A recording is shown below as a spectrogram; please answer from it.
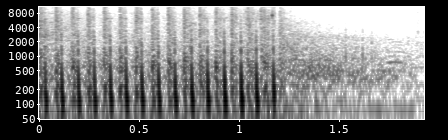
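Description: Rapid automatic R301 SMG fire in a video game, a loud close burst of about fifteen evenly spaced shots lasting just over a second, then stopping.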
